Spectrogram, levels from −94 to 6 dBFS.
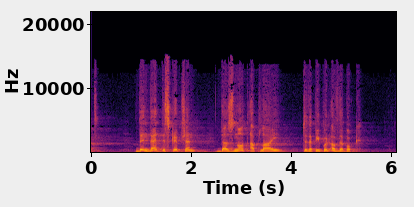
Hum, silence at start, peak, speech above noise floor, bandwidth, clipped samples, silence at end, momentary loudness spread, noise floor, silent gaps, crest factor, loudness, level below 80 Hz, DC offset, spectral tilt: none; 0 s; -6 dBFS; 37 dB; 15 kHz; under 0.1%; 0.75 s; 13 LU; -56 dBFS; none; 14 dB; -20 LUFS; -52 dBFS; under 0.1%; -5 dB/octave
